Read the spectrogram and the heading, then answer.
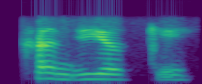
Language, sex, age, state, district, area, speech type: Punjabi, male, 18-30, Punjab, Tarn Taran, rural, conversation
